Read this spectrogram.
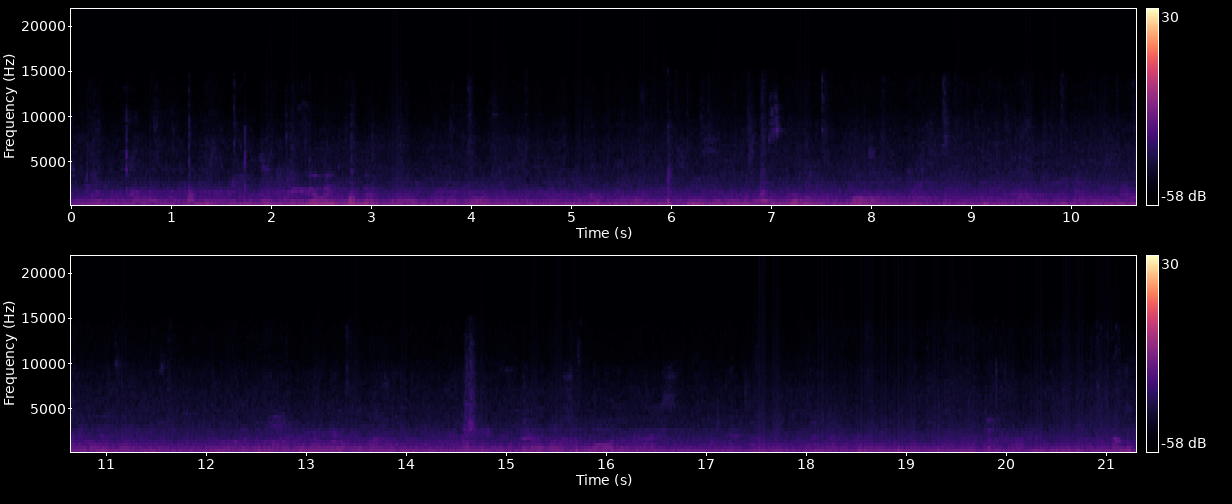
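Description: Footsteps scuff on paving.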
